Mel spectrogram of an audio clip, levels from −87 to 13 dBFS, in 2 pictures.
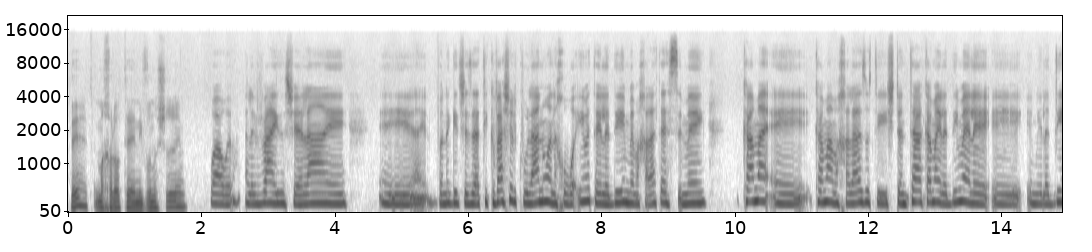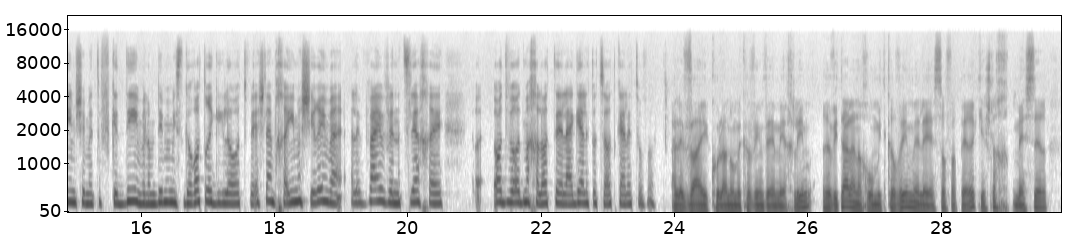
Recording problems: hiss; faint; throughout; 25 dB below the speech

